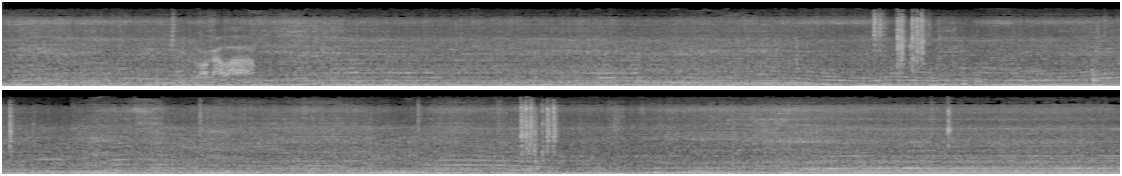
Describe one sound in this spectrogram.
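A heavy diesel engine rumbles steadily from inside a cab, rising and falling in pitch.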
